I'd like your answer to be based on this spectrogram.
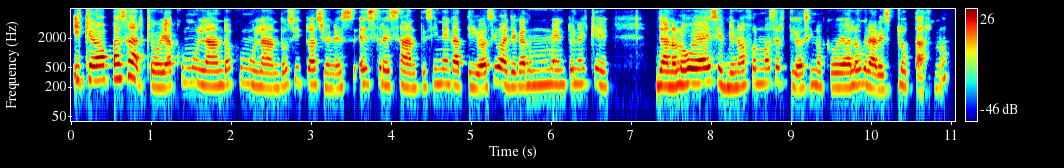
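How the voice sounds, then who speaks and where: Woman, slightly high voice, online trainer, speaks up loudly, explains step by step, checks in often. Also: steady tone, a little fast. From Colombia. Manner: explanatory, asks frequent check-in questions; speaking loudly for remote listeners. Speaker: workshop trainer.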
